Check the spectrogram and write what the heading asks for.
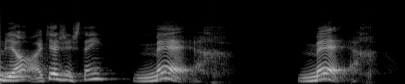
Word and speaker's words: mer: O R a gente pronuncia, o E que vem depois a gente não pronuncia, o R da garganta que a gente vai ver em outra aula, e o E accent grave, sempre bem aberto, por isso, mer. Mer.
